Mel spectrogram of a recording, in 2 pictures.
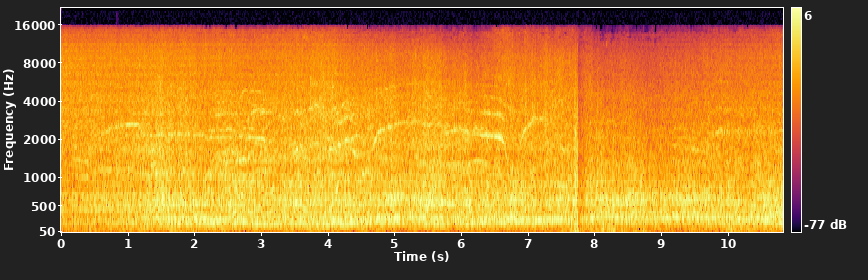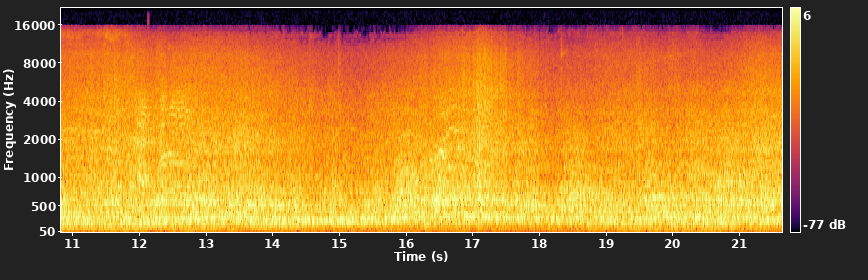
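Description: Front-row ride on the Nemesis roller coaster at Alton Towers: a loud, continuous roar of wheels on track and rushing wind, with swells and a brief jolt partway through, and faint screams blended in.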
